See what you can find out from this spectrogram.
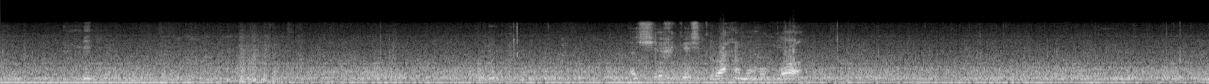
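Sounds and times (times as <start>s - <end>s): train carriage running noise: 0.0s - 12.0s.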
